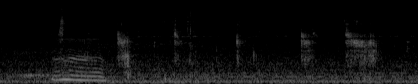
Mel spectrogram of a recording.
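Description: Mouth sounds while tasting wine: a quiet slurping sip of wine followed by several soft wet lip smacks and tongue clicks, spaced irregularly, with a brief low hum of appreciation near the start.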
